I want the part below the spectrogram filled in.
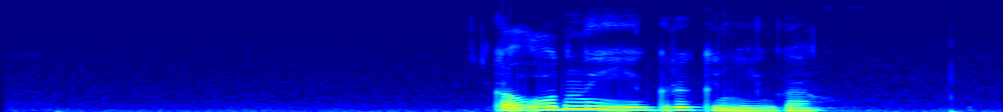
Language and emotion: Russian, neutral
